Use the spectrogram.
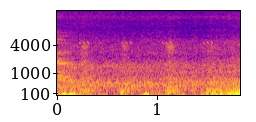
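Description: A dense, continuous buzzing of many bees fills the air, steady and close, with no voices.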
